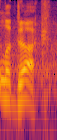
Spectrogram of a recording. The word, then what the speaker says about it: Leduc: Leduc is Samuel's last name.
